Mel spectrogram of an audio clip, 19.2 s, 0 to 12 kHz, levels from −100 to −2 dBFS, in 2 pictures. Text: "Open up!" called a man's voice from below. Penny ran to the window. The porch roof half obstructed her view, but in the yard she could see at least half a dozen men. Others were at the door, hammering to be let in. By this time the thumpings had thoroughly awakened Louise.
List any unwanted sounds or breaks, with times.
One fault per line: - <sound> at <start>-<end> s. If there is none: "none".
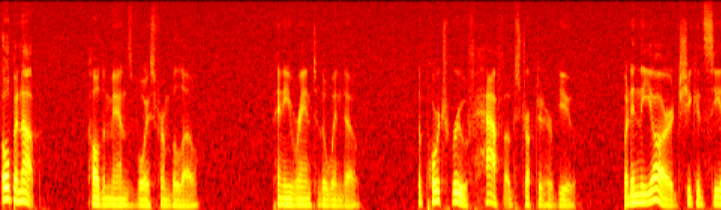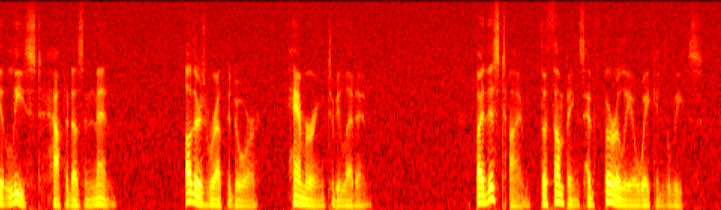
- dropout at 16.4-16.4 s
